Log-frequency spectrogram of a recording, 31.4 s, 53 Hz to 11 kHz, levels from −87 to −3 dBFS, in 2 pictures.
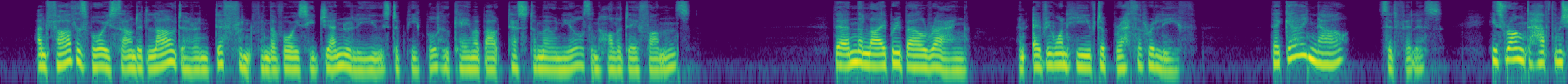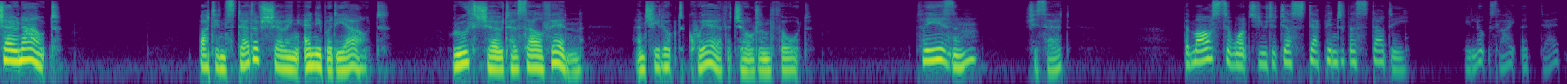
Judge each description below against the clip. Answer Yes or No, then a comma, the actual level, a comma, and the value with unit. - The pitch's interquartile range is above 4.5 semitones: Yes, average, 5.2 semitones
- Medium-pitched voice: Yes, medium, 160 Hz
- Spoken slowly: No, average, 155 wpm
